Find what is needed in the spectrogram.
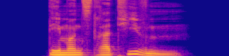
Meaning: strong dative masculine/neuter singular of demonstrativ
- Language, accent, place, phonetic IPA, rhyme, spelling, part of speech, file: German, Germany, Berlin, [demɔnstʁaˈtiːvm̩], -iːvm̩, demonstrativem, adjective, De-demonstrativem.ogg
